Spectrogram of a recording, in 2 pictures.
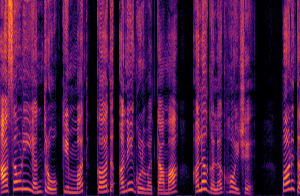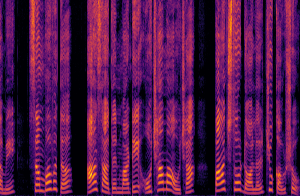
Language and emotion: Gujarati, neutral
